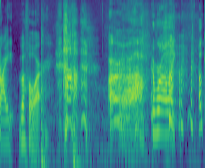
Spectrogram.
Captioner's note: grunts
